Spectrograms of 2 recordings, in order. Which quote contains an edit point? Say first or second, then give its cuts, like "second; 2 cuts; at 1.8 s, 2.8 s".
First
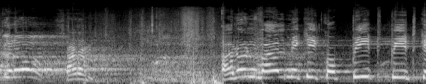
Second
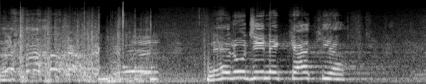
second; 1 cut; at 1.6 s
